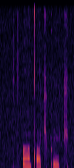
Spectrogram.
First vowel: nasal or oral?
nasal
